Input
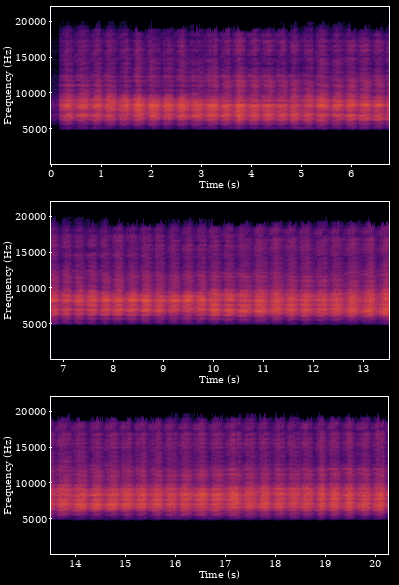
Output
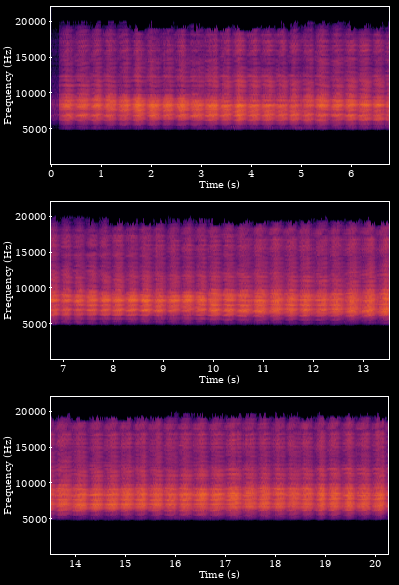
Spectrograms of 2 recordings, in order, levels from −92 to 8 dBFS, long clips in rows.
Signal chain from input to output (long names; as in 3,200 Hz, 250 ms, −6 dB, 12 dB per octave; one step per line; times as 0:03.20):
high-shelf EQ 6,100 Hz +8.5 dB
